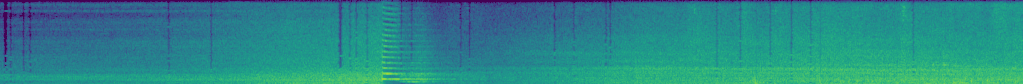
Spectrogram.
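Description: A train approaching on the line, its running noise growing steadily louder, with one short horn blast about four seconds in.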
